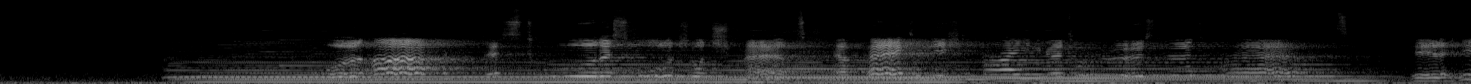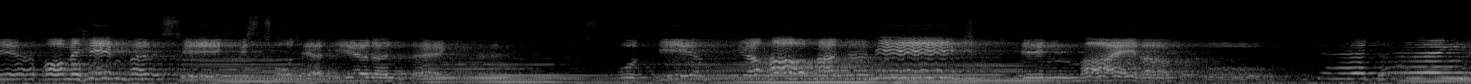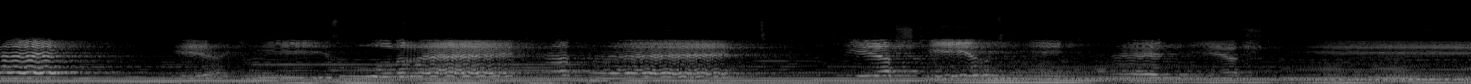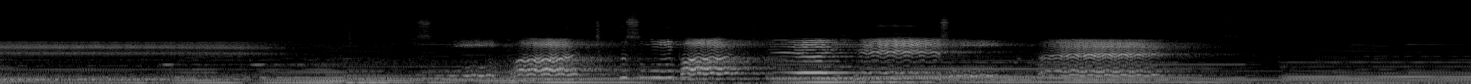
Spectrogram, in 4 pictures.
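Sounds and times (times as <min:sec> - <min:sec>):
bass singing cantata recitative: 0:01.6 - 0:58.8.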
